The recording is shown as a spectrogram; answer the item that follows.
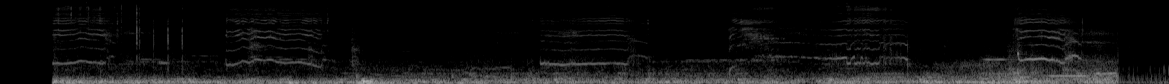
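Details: A domestic cat gives several wavering, nasal meows in quick succession, some bending up and down in pitch, over a heavy continuous low rumble.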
